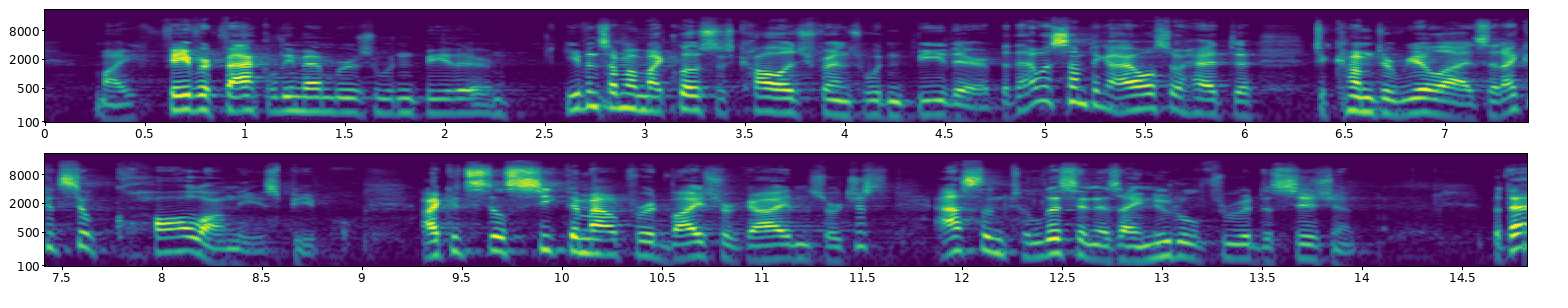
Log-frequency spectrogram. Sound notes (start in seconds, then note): none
